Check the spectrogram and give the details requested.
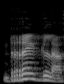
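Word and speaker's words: regla: get our Spanish word rega from for those of you who don't know how to speak Spanish the secret to it is you got to roll your RS Church reg there we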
